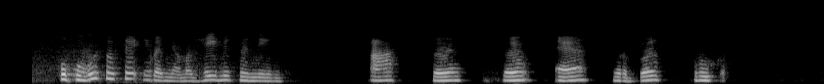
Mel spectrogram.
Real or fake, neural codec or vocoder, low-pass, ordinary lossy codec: fake; codec, 16 kHz, 1.1 kbps, Voila-Tokenizer; 5.4 kHz; MP3, 24 kbps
